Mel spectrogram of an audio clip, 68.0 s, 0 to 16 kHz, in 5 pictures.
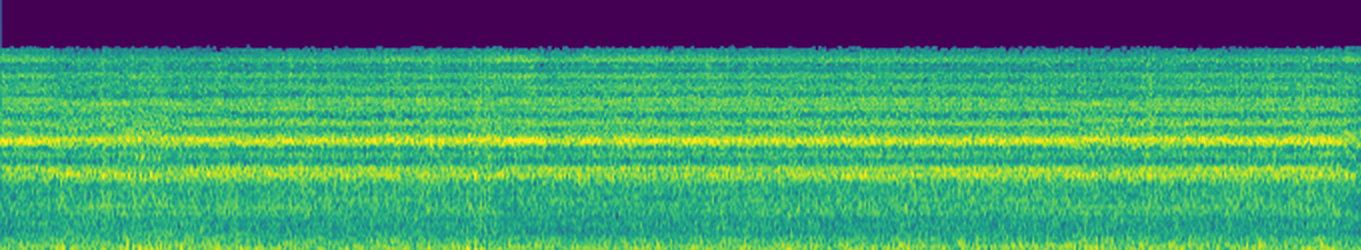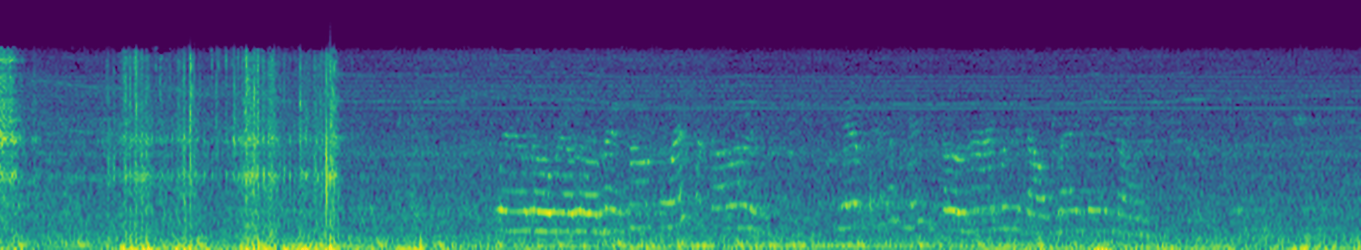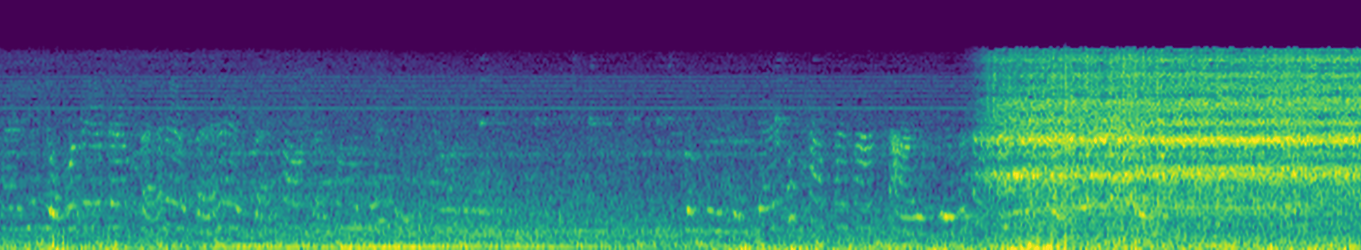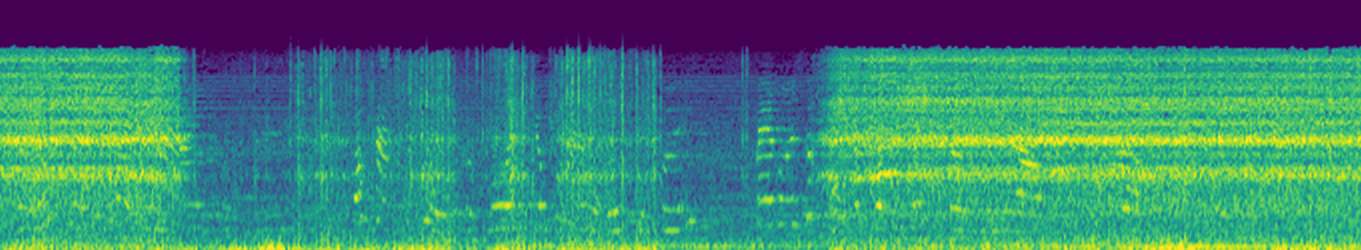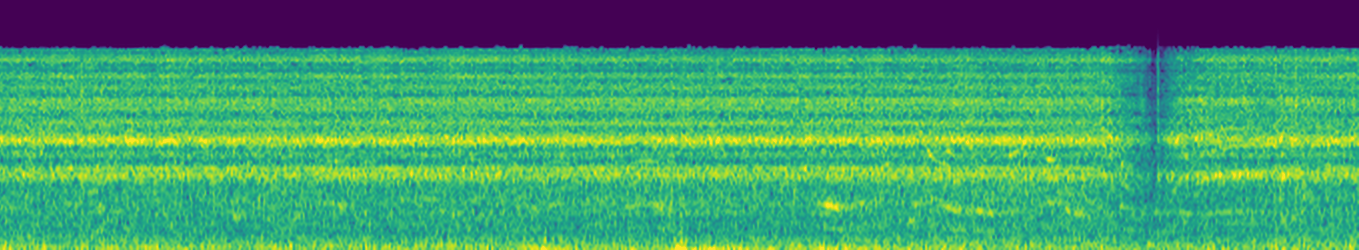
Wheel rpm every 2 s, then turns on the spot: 160, 160, 160, 160, 160, 160, 130, 10, 10, 0, 0, 0, 0, 0, 0, 0, 0, 0, 60, 160, 160, 50, 10, 10, 50, 160, 160, 160, 160, 160, 160, 160, 140, 120.
14-18 42-48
